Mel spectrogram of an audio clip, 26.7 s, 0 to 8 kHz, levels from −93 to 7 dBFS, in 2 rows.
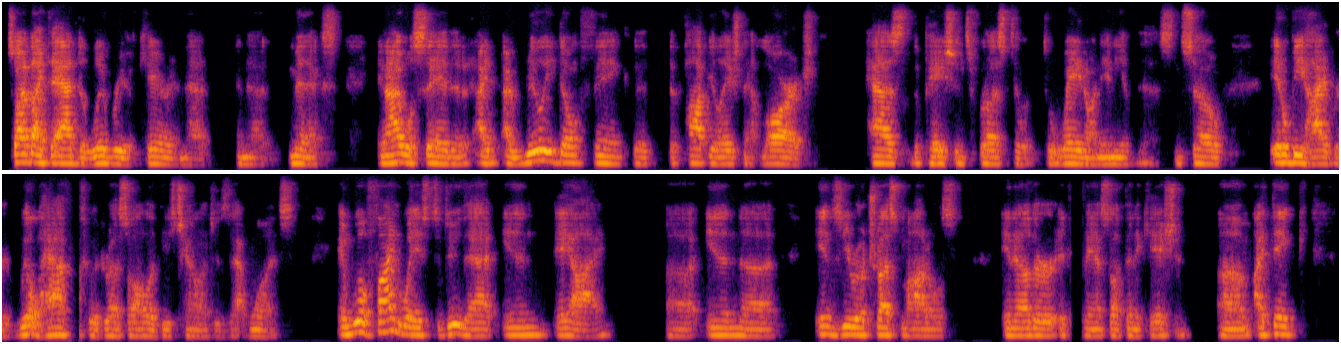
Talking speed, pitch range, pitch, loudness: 175 wpm, 115-135 Hz, 120 Hz, -20 LUFS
